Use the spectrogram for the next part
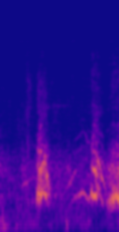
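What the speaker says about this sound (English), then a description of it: "Look at all these dogs, bro." A few dogs yelp and bark in two short bursts, moderately close, with whimpery tonal calls sliding between them amid light background noise.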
